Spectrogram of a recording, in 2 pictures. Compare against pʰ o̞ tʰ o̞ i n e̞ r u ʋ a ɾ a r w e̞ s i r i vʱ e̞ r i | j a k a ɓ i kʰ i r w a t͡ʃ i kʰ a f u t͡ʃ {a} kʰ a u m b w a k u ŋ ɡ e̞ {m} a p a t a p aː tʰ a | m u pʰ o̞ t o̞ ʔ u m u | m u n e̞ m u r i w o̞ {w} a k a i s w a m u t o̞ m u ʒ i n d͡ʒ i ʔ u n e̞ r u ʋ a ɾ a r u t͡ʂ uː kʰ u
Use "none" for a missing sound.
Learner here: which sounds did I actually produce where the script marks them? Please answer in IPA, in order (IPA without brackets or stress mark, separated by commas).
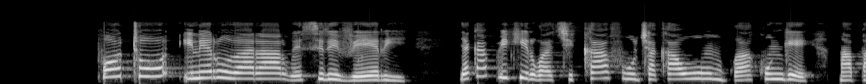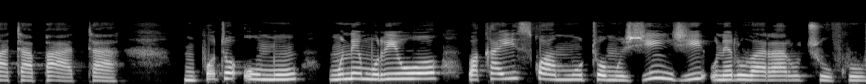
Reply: a, m, w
